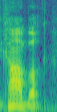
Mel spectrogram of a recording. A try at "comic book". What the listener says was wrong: I love how you say comic book, by the way. You link comic book almost into one word.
